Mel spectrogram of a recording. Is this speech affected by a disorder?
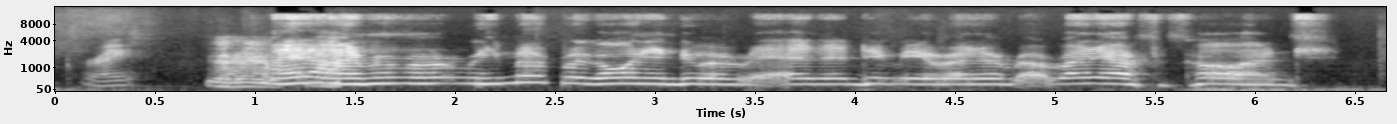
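Yes: cerebral palsy.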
